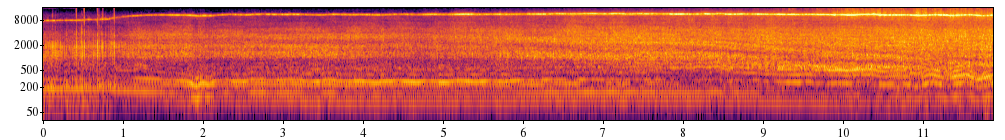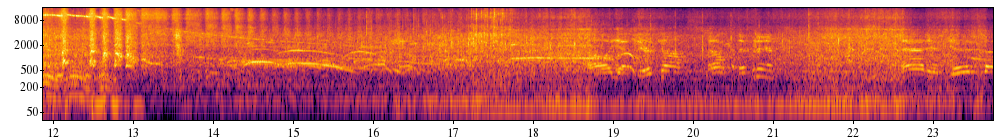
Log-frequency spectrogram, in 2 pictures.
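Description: A diesel pulling truck roars in a sustained, loud run with a high whine that cuts off, then fades into rumbling, crowd-like background noise.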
